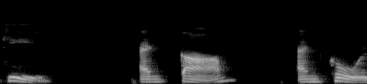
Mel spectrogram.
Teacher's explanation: जो कील है वो फ्रंट ऑफ द माउथ है, काम जो है वो सेंटर ऑफ द माउथ है, और कूल जो है वो बैक ऑफ द माउथ पर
